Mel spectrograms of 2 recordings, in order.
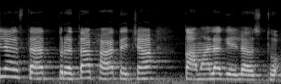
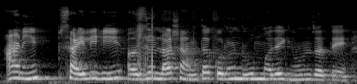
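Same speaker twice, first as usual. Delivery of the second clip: ordinary delivery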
